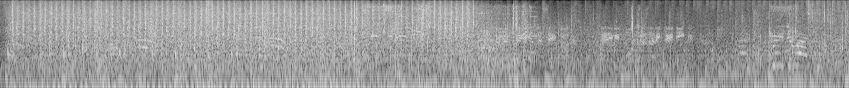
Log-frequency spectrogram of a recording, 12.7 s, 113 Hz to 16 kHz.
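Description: An LMG machine gun in Battlefield 6 fires a long, continuous rapid burst for about seven seconds, then gives way to distant scattered gunfire and battlefield noise with voices underneath.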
